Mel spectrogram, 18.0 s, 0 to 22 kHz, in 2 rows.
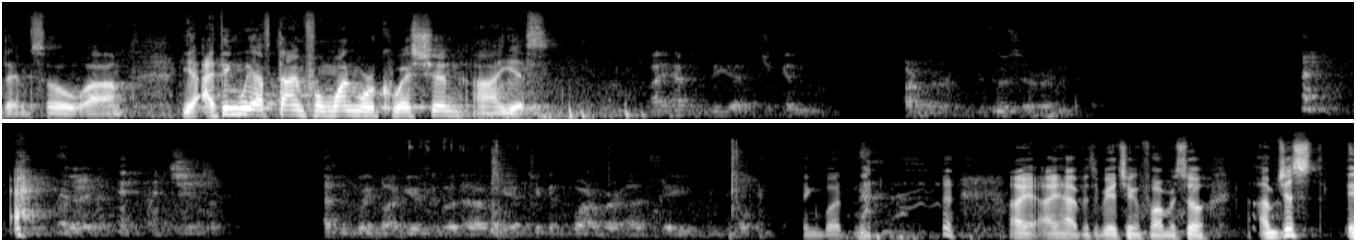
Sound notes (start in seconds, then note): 9.0 laughing; 14.6 chuckling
